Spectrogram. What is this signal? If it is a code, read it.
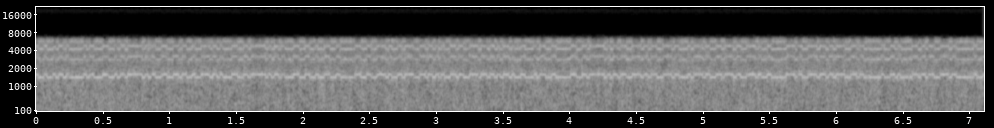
Two-tone teleprinter signal, about 170 Hz shift.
